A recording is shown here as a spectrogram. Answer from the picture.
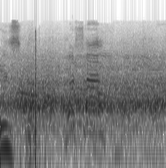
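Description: Cricket bat striking a spun delivery, a single sharp knock about half a second in, over a steady murmur from the stadium crowd.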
